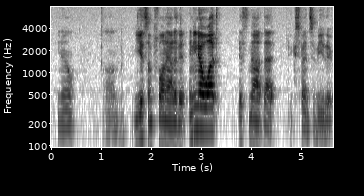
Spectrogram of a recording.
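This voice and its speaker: A man is talking. His speed is moderate. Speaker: gaming video creator. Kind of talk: casual commentary. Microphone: webcam.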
